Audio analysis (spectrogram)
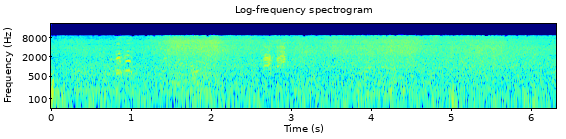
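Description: Ocean waves surge and wash against the Boston shoreline after a storm, a steady broad roar of surf mixed with wind buffeting, with faint indistinct sounds briefly in the background.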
